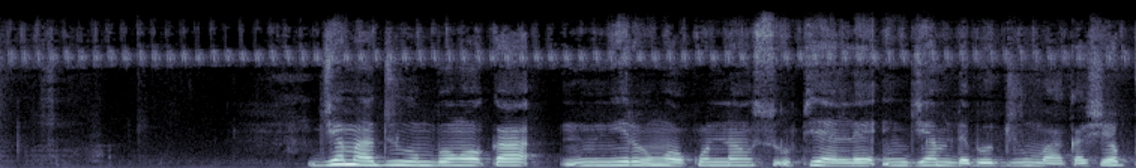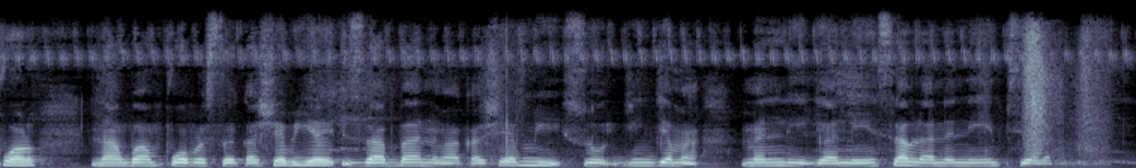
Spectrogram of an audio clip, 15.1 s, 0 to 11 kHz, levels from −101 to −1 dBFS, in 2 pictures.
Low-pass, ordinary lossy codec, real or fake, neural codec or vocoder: 9.9 kHz; Opus, 64 kbps; real; none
